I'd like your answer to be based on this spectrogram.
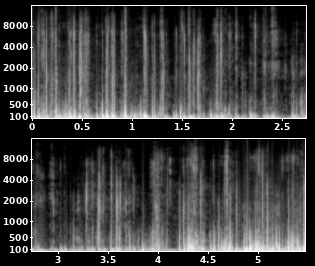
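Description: A candy-shaped beeswax-coated cotton wrap around a wooden sphere is gripped and twisted with long nails, producing rapid, irregular crinkling and crackling. The dense, papery rustle carries a heavy low thump under short bright snaps, easing briefly in the middle before building again.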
